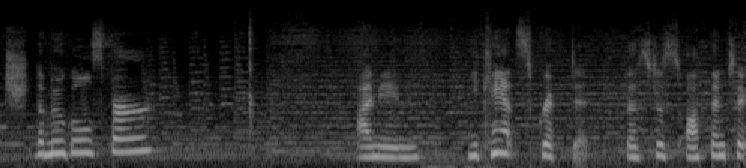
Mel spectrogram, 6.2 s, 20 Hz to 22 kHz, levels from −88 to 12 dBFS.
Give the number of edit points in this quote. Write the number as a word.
zero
